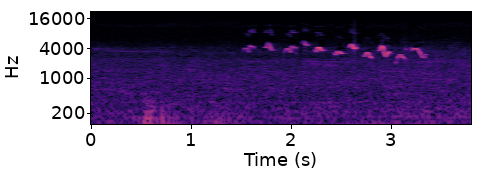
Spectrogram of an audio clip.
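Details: Ultramarine grosbeak, a champion in the baderna song style, delivering a rapid run of clear whistled notes, each slurring up or down and bouncing between high and slightly lower pitches, after a short quiet start with faint low rustling.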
